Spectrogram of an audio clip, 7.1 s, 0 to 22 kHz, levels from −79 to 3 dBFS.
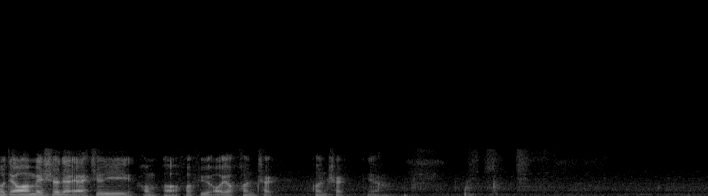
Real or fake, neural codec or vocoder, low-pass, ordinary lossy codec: fake; codec, 16 kHz in and 24 kHz out, 1 kbps, XY-Tokenizer; 5.4 kHz; none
